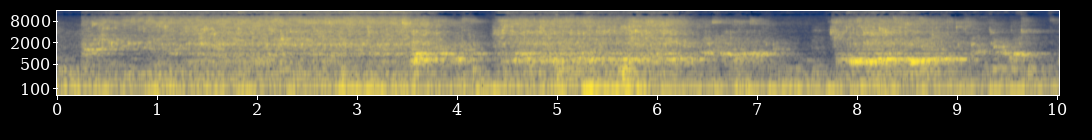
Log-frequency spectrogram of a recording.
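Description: Water running in a tiled bathroom, a steady hiss that drops out briefly about four seconds in and again near eight seconds.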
